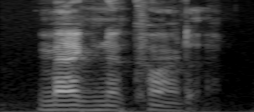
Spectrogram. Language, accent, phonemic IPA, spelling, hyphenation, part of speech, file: English, US, /ˌmæɡnə ˈkɑːɹtə/, Magna Carta, Mag‧na Car‧ta, proper noun / noun, En-us-magna carta.ogg
- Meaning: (proper noun) A charter granted by King John to the barons at Runnymede in 1215, which is one of the bases of English constitutional tradition; a physical copy of this charter, or a later version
